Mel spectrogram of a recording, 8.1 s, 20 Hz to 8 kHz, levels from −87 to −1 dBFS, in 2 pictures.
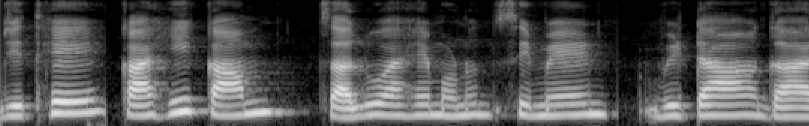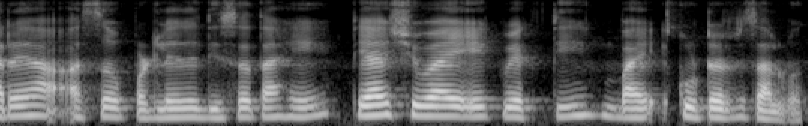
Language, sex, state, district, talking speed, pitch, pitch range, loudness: Marathi, female, Maharashtra, Pune, 135 wpm, 195 Hz, 170-205 Hz, -20 LUFS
